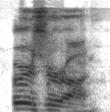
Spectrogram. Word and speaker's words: Bergeron: How the hell do you pronounce his last name? Berseron.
